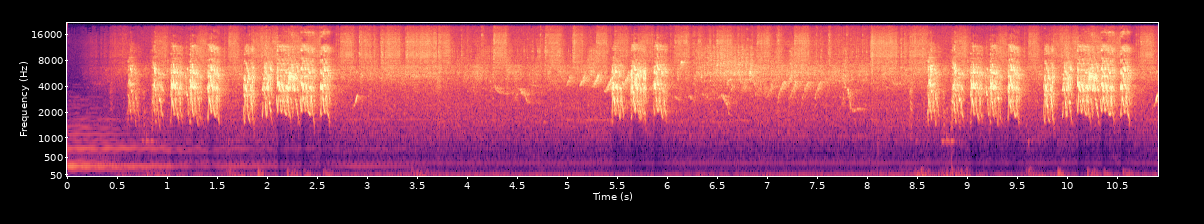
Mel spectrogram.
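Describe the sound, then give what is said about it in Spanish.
Three bursts of harsh, rapid squawking calls from a social flycatcher, a 17 cm tyrant flycatcher, each lasting about a second or two with pauses between, loud over a faint steady background hum. “Luis Gregario, de nombre científico Myrsetetes similis, del orden Passeriformes y de la familia Tiránide.”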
